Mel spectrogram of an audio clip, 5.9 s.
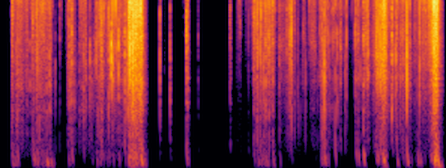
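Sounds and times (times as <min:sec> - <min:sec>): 
paper tearing off: 0:01.4 - 0:01.9, 0:04.9 - 0:05.9.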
